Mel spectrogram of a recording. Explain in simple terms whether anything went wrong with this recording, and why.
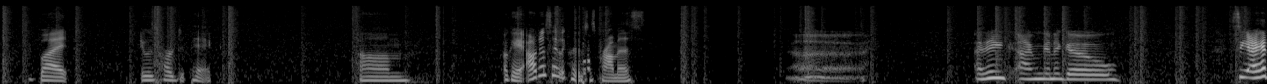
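A noise reduction tool was set far too strong across the whole recording. This is overdone noise removal: it shut off any frequency band that looked like background noise, taking quiet parts of the speech with it. The background drops and breaks up into twinkling, warbling specks.

Twice, short runs of audio frames were played in the wrong order. These are frames out of order. From 4.40 to 4.65 s, just before "okay I'll just say", two chunks of about 0.1 s each swap places. From 5.76 to 5.91 s, two chunks of about 0.05 s swap. Each spot sounds like a brief garbled flutter, but no time goes missing.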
